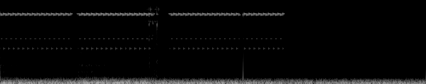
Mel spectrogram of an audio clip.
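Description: Electronic text-typing sound effect: a rapid run of high beeps in three stretches, with a couple of short clicks, that stops about three seconds in, over a low rumbling drone.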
